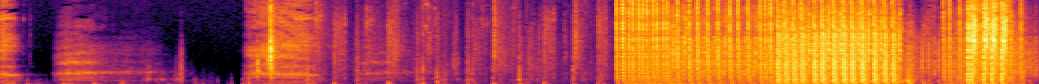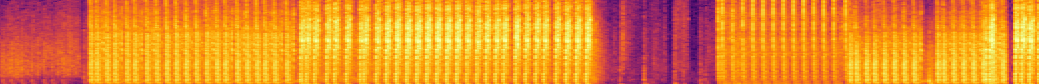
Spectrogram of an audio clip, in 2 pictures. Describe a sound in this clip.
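Footsteps thud quickly on dirt.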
